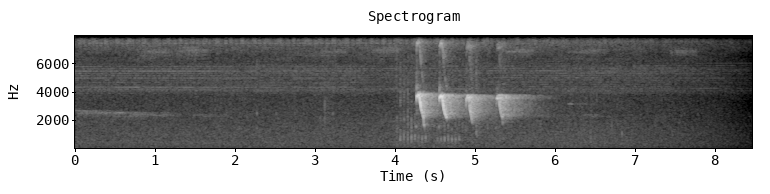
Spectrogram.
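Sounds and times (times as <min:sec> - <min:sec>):
steady high hiss: 0:00.0 - 0:08.4
sharp downward bird chirps: 0:04.2 - 0:05.8.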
